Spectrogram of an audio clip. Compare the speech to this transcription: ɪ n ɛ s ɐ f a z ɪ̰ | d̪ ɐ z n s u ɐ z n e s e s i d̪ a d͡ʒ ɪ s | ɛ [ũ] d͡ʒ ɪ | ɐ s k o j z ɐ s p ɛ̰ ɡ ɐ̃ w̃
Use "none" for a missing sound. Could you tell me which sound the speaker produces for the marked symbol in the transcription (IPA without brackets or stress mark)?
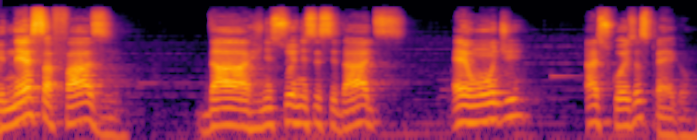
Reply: õ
